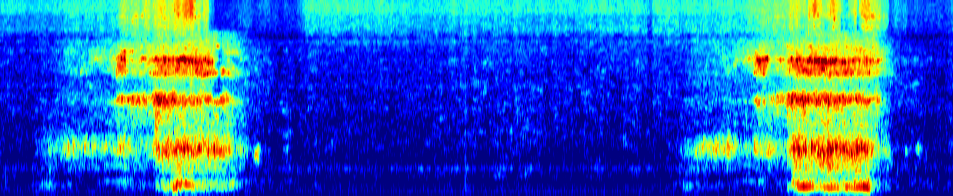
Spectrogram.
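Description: A sleeping person snores in two long, rasping breaths several seconds apart, heard close with a steady low hum underneath and no talking.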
